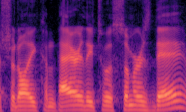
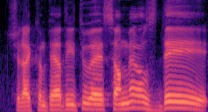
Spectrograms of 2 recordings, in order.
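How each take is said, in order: First: A light hint of Shakespearean English accent. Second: Exaggerated French accent, flat stress, mangled r's; caricature French accent. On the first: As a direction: recite it like Shakespeare's own accent. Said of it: "which would have sounded something like". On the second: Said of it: "caricature of an accent".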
